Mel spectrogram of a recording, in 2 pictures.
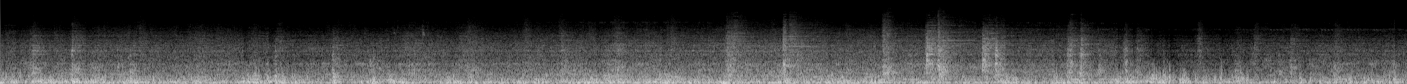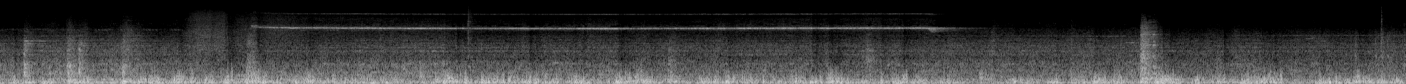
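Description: Passenger train rolling out of a station, heard through an open coach door: a steady rumble of wheels on rail with scattered clicks and knocks over the rail joints and points. About halfway through, a steady high-pitched wheel squeal sets in and holds for about seven seconds before stopping, and a single sharp knock comes near the end.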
